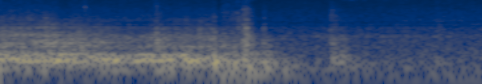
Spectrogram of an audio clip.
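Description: Loud, rushing outdoor background noise from the field microphone beside a van, dropping off about a second and a half in, with a sharp click just before the drop.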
